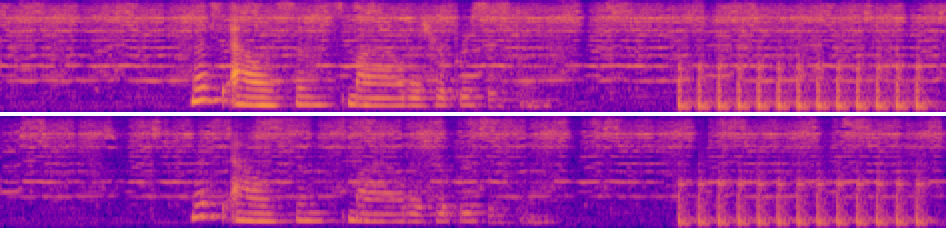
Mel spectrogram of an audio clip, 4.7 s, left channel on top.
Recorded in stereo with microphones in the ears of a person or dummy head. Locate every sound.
0.9 s a woman speaking: 45° left (ahead or behind), 0.9 m
3.4 s a gunshot: 15° left (ahead or behind), 0.8 m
